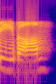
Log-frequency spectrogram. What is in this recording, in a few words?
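loc b, professional female; Counter Strike Model Pack; CS:GO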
